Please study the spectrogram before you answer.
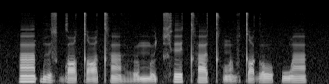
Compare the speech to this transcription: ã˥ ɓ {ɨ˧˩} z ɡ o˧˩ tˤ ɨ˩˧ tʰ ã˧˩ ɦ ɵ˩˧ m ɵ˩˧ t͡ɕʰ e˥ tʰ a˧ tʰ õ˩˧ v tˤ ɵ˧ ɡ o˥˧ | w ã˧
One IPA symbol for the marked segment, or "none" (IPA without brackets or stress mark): ɨ˧˩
